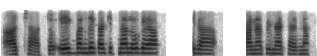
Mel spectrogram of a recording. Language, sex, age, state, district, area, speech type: Hindi, female, 45-60, Rajasthan, Jodhpur, urban, conversation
